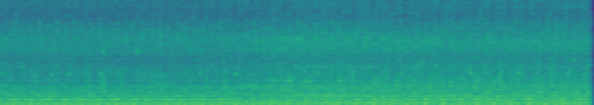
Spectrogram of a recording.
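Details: Volkswagen Touareg SUV at idle with a busy, uneven clatter and hiss over a steady hum; source of the noise undetermined.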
